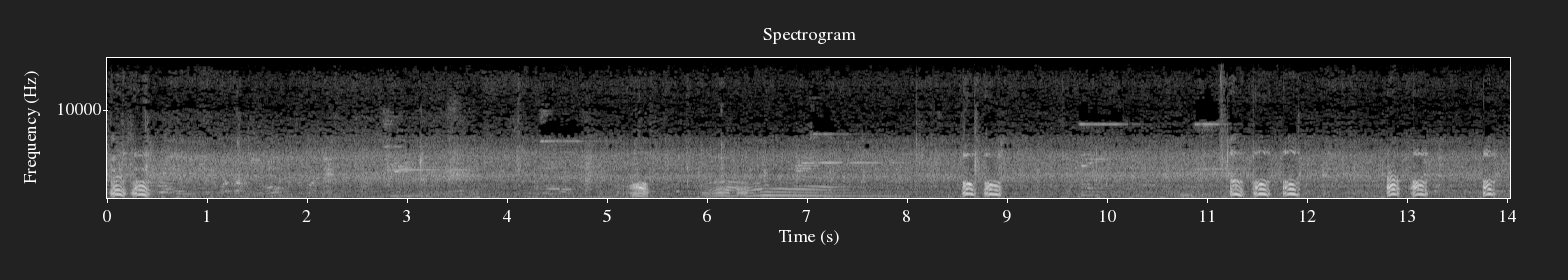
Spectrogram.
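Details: Wario, an Australian Labradoodle, gives scattered whines and sliding yelps early on, then bursts of quick doubled and tripled barks near the end, with faint voices in between.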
